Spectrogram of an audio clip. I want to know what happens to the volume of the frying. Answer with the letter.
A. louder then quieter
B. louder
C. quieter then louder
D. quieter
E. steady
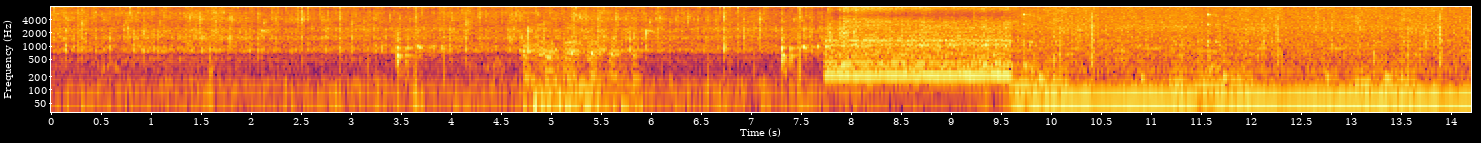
E.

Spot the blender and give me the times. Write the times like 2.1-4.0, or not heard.
7.7-9.7.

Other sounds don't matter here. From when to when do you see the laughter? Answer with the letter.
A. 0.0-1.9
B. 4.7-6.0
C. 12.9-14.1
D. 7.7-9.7
B.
